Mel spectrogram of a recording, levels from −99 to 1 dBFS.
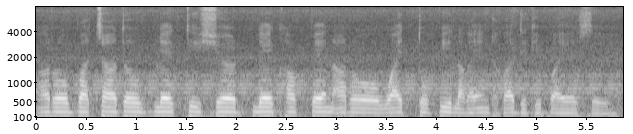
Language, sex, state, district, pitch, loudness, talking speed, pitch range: Nagamese, male, Nagaland, Dimapur, 110 Hz, -16 LUFS, 165 wpm, 105-120 Hz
